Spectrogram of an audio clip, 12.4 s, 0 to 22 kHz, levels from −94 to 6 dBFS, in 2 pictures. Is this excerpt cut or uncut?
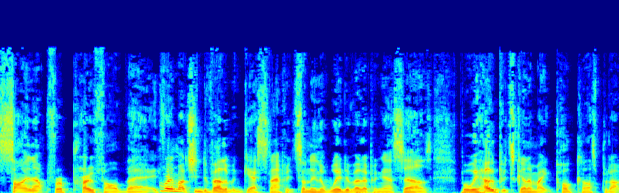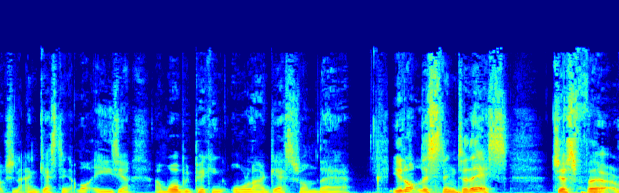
cut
